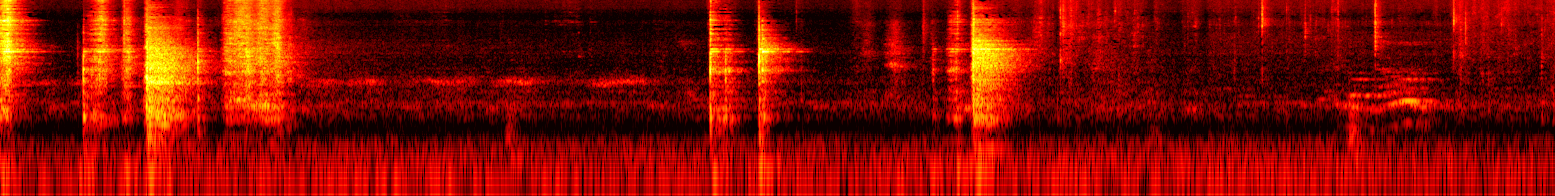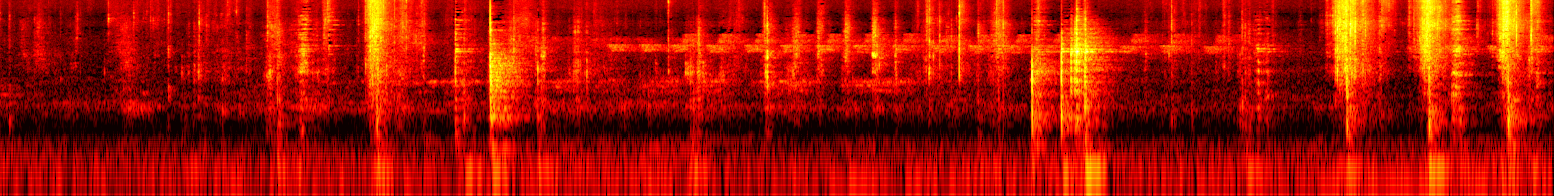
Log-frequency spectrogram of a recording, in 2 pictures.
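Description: A steel cleaver knocking, scraping and clacking on a plastic cutting board in scattered single strikes. Near the end come quick chopping strokes as green onions are cut.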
